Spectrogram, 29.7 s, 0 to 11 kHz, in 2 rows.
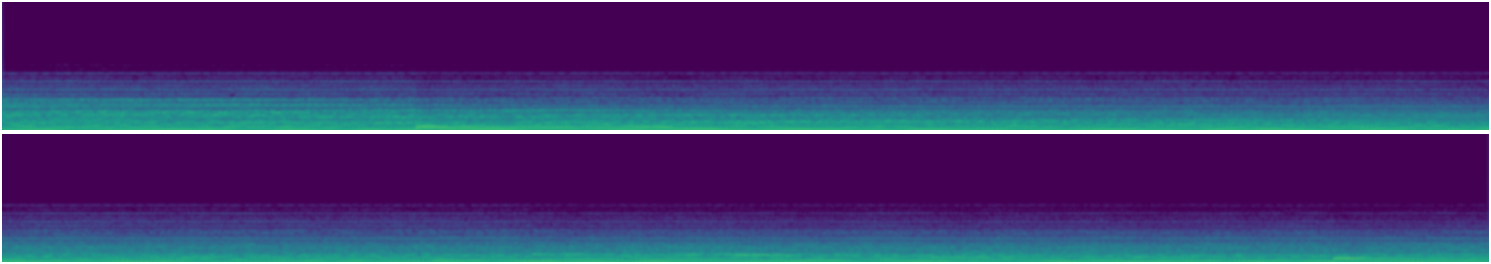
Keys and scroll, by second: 7.2 ctrl+j, 20.1 ctrl+0, 20.6 ctrl+-, 22.1 ctrl+=.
